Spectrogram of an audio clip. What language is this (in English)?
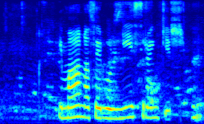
Icelandic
